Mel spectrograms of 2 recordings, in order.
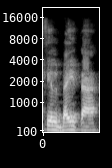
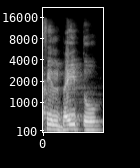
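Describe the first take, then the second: First: The last word ends with an a vowel. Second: The last word ends with an u vowel. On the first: "apalagi fil baita, tidak boleh" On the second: "jangan baca fil baitu"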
